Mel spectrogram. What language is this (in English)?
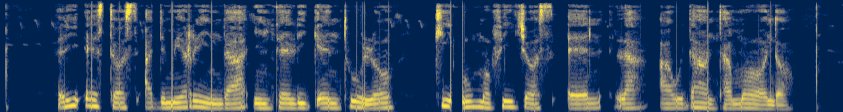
Esperanto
